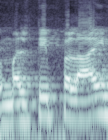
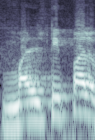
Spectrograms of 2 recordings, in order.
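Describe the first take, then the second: First: Put-on मल्टीप्लाई said as the word kids wrongly use; the common slip मल्टीप्लाई. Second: मल्टीपल with a firm falling end; teacher's firm correction to मल्टीपल; correct word said. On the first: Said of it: "कुछ बच्चे इसे मल्टीप्लाई बोलते हैं". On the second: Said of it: "मल्टीप्लाई ना बोले आप लोग, मल्टीपल बोले". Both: Shown as a demonstration.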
